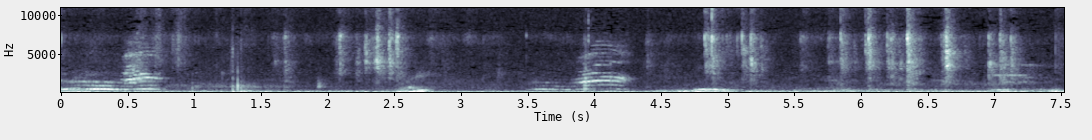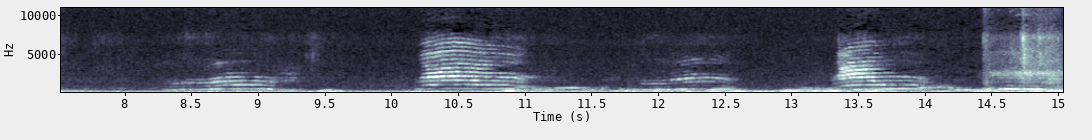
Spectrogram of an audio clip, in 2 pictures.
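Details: Domestic Long Hair cat indoors chasing a remote control car; several short meows scattered through, with clattering toy noises, people talking and clicking sounds.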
